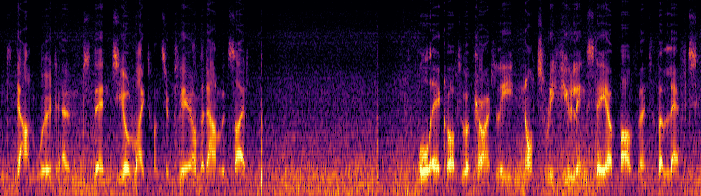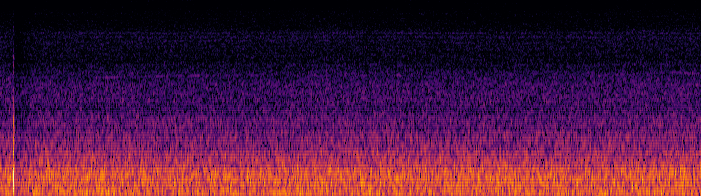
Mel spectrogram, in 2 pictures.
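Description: A jet engine hums steadily from inside a cockpit.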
